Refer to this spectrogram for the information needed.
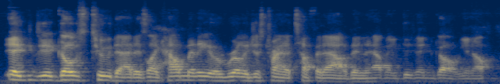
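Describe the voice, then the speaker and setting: A man's voice: medium pitch, steady tone, a little fast. A man on a sports talk panel giving rambling, opinionated takes and repeating his points for emphasis.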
